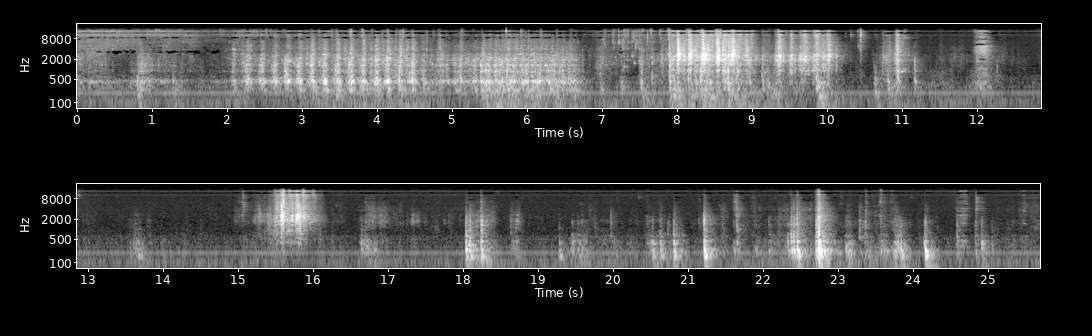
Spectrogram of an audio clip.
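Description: Aquarium filter media being rinsed with water: a long spell of rapidly pulsing splashing, then a louder gush of water about eight seconds in and a shorter one later. Scattered knocks fall in between.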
